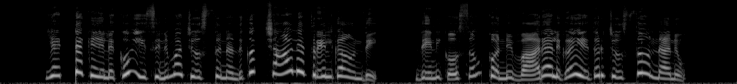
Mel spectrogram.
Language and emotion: Telugu, happy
